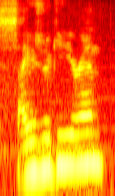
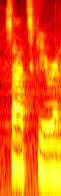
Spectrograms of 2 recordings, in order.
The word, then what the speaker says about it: Satsuki Rin: So, question is, how do you pronounce Satsuki Rin? I think this maybe is a slight mistranslation of it. Says Saizuki Rin, but Satsuki Rin is how we usually translate it.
